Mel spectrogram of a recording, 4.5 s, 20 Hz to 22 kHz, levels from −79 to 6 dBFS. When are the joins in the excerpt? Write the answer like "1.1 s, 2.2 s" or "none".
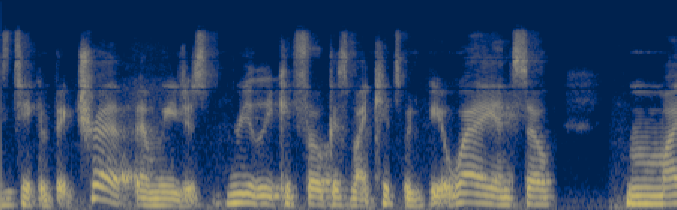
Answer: none

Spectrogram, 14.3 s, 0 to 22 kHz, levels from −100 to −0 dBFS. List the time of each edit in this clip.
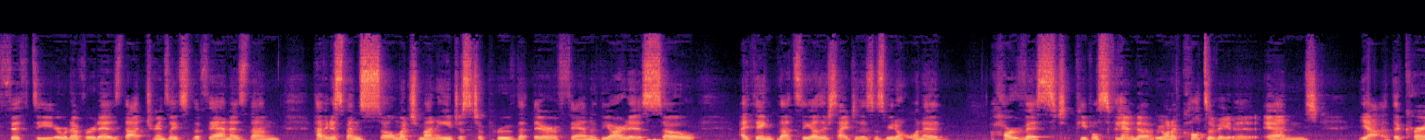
none

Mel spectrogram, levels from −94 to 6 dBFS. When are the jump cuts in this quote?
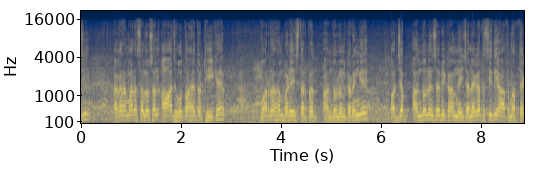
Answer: none

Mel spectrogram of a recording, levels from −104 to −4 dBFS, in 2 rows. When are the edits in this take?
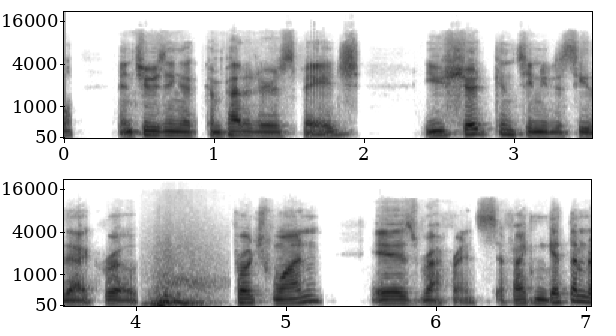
4.1 s

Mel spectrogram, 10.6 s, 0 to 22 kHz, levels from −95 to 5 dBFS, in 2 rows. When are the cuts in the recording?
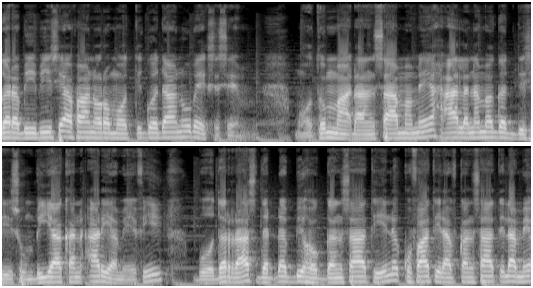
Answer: none

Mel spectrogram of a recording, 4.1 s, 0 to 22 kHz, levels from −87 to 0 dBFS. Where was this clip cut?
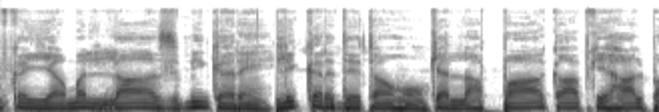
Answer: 1.7 s, 2.6 s

